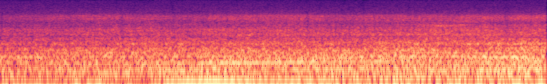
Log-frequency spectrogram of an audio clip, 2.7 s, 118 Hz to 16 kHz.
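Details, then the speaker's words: Gasoline engine with glowing carbon deposits acting as spark sources under high compression: low, rough, uneven droning rumble of about 600 to 1500 cycles per second; deposit ignition rumble from random pre-ignition. "one result of deposit ignition is engine Rumble a random pre-ignition that is often accompanied by this sound of 6 to 1500 cycles per second"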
